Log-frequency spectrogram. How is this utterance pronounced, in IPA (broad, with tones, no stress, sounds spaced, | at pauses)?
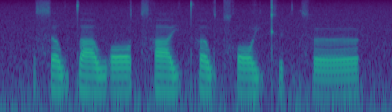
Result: s ɐ˨˧ w t̪ aː˨ w ɔː˨ t͡sʰ aː˨˥ j t̪ʰ ɐ˨˧ w t͡sʰ ɔː˨ j kʰ ɪ˨ k̚ t͡sʰ œː˨˧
